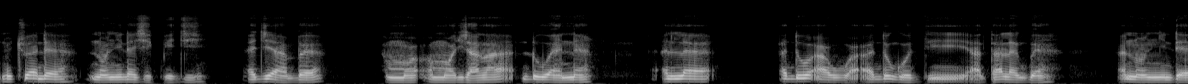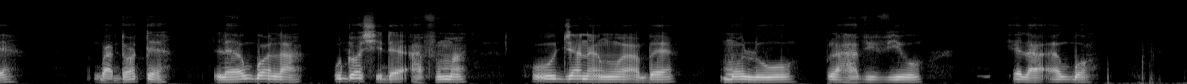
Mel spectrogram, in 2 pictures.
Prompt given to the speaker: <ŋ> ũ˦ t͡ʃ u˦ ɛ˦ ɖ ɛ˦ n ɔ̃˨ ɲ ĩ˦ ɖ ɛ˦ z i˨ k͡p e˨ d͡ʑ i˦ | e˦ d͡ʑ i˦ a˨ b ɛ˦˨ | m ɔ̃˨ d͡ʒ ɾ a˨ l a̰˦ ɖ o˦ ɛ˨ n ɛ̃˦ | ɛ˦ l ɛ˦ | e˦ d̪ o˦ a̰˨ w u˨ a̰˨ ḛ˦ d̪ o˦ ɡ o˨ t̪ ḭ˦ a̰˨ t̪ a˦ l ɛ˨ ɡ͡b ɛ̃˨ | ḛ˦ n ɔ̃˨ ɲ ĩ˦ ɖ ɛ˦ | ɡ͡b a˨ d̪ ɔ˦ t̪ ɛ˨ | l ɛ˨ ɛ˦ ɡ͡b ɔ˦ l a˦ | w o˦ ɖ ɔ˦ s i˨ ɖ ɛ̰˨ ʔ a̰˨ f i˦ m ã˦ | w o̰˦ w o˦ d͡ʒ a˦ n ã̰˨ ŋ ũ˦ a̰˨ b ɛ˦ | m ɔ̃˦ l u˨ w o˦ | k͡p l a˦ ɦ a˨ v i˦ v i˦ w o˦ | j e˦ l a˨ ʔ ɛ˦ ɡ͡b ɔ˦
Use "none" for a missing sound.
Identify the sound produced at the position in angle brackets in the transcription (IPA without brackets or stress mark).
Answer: n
